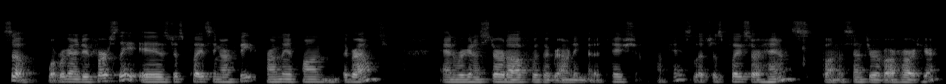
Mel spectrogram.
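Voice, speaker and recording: A man calmly leading a guided grounding meditation as a spiritual teacher, giving step-by-step instructions to listeners. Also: mid-range voice, fast talker, vocal fry, lo-fi sound. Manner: calm, instructing listeners step by step through breathing. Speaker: spiritual teacher and healer leading a live session.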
